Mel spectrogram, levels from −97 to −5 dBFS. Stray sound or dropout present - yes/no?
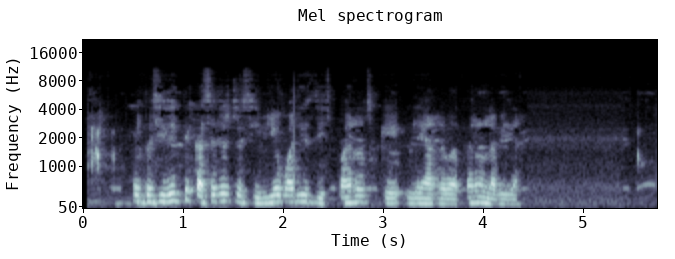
no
